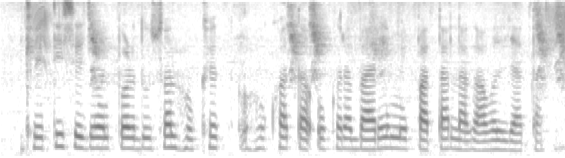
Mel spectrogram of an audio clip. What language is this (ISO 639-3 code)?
bho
